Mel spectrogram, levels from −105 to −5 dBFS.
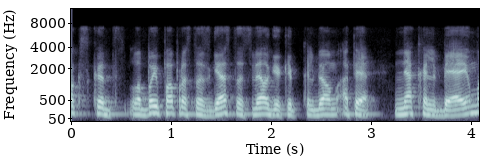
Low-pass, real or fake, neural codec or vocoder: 7.2 kHz; real; none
